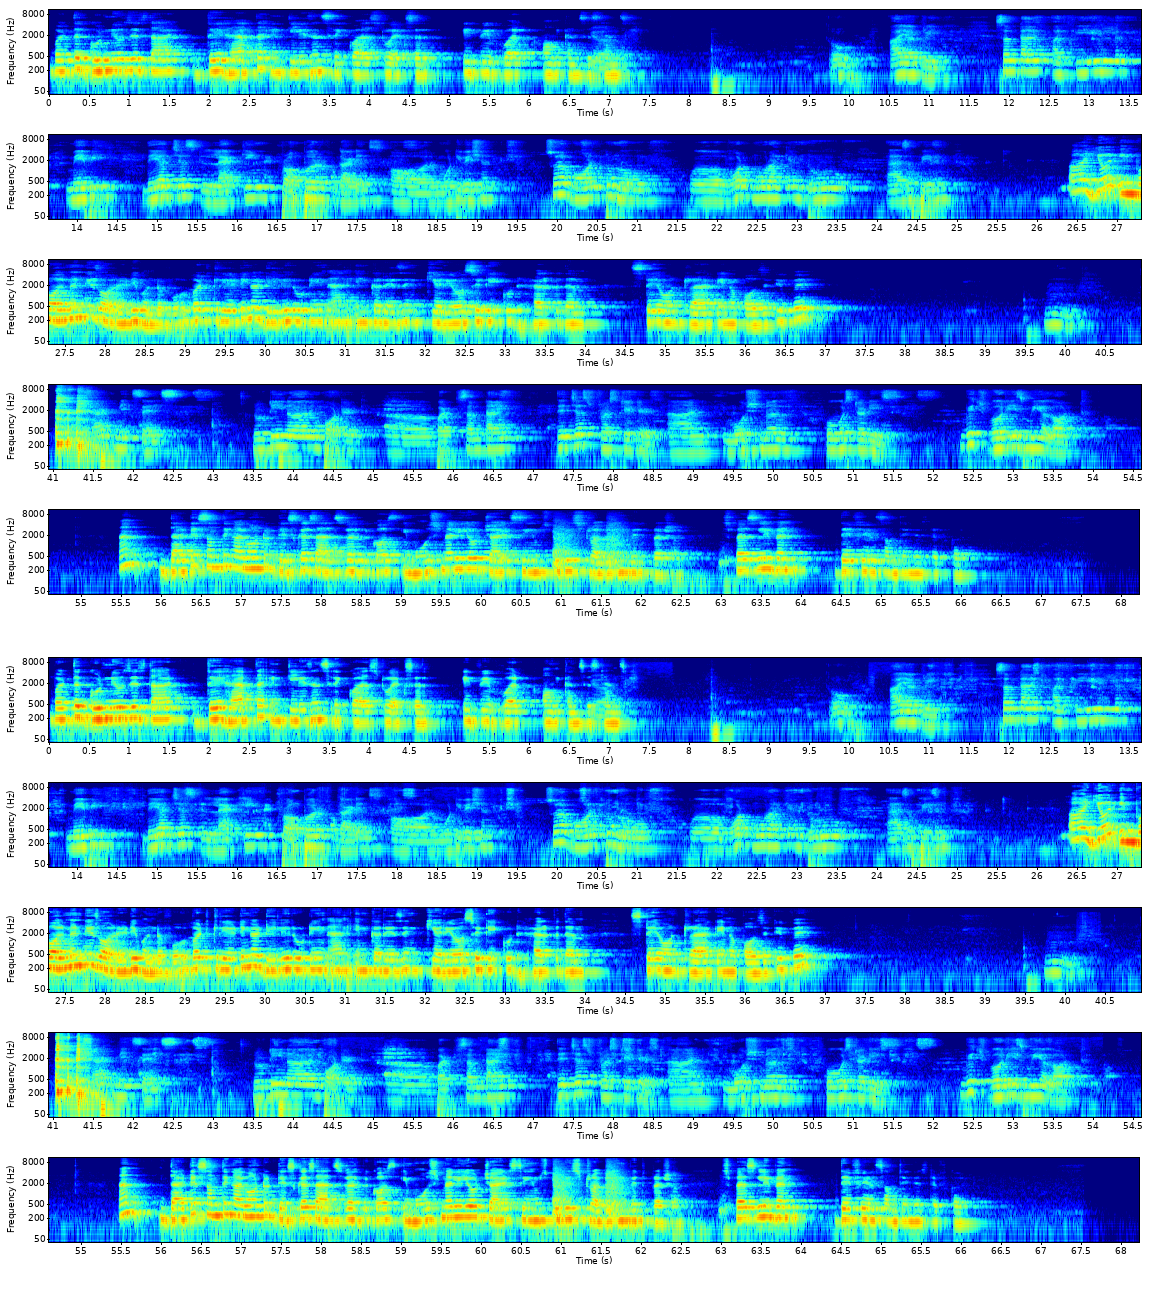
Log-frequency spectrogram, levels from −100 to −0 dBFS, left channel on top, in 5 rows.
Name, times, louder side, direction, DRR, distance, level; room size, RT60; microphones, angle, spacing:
voice 1, 0.0-4.8 5.2-7.1 26.4-34.0 34.6-37.0 41.0-41.6 45.1-45.5 55.5-62.5 63.0-64.1 64.4-66.1, right 4 dB, 80° right, 0.5 m, -34 dB
voice 2, 6.7-7.2 9.7-10.1 10.5-11.1 11.6-13.4 13.9-14.4 14.8-19.2 19.9-21.1 21.6-23.6 24.1-24.9 39.7-40.2 41.5-42.6 43.5-44.8 45.1-46.7 47.3-50.2 50.7-51.6 52.3-53.7, left 1 dB, 5° right, 1.1 m, -49 dB
8.1 x 7.1 x 4.7 m
head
